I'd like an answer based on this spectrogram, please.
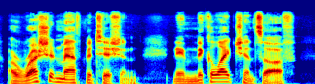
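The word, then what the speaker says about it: Ченцов: In 1972, a Russian mathematician named Nikolai Chentsov, pronounced Chentsov, asked a really profound question.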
